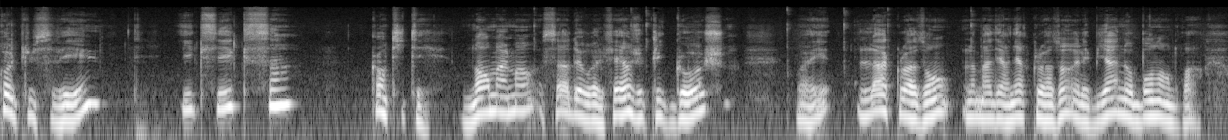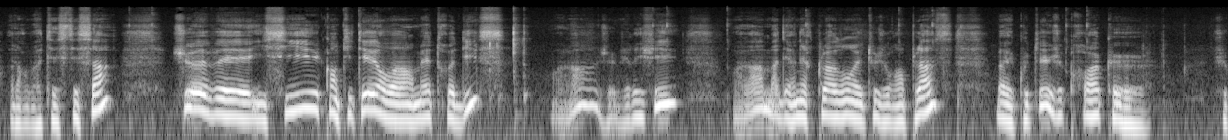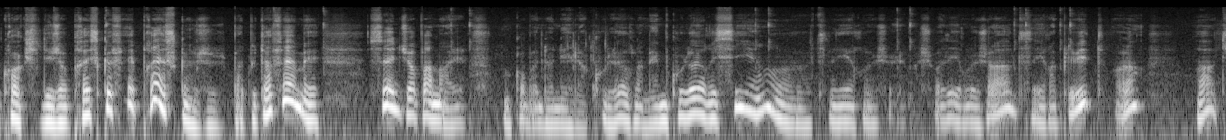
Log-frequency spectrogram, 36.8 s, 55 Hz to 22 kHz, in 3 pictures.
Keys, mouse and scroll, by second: 1.8 x, 3.9 click, 5.3 click, 6.2 click, 7.2-7.6 scroll up 1, 7.8-8.6 right drag, 8.8-9.8 drag, 10.2-11.0 scroll down 2, 12.1 typing, 13.5 click, 15.6 click, 16.9 KP_1, 17.1 KP_0, 17.4 KP_Enter, 18.7 click, 19.5-20.5 drag, 21.2 click, 22.9 click, 23.8 &, 24.3-25.0 scroll down 1, 25.0-25.8 drag, 25.6 typing, 26.7 scroll up 1, 26.7-27.3 typing, 27.2-27.9 right drag, 29.0 click, 30.3 ctrl+d, 32.1 click, 33.5 click, 34.6 click, 35.1 click.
